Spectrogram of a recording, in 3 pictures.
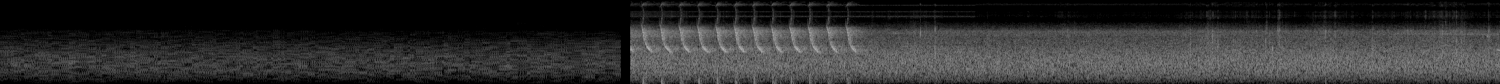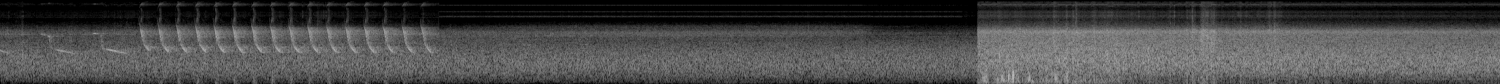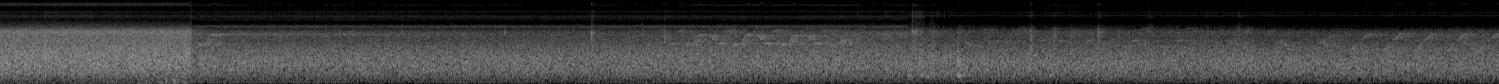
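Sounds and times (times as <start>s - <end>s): steady outdoor hiss: 0.0s - 44.9s
rapid chirping trill: 6.3s - 8.8s.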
